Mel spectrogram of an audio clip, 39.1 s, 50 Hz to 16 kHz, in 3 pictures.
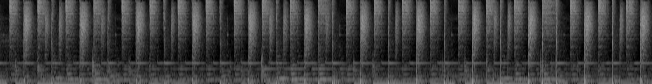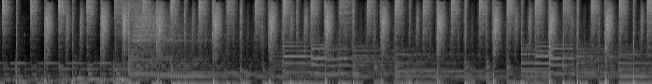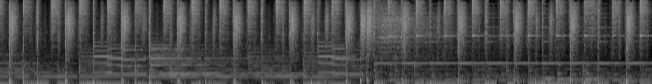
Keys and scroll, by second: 4.0 f, 7.8 f, 8.0 f, 11.2 f, 11.4 f, 22.0 Right, 22.0 Right, 22.2 Right, 22.3 Right, 22.4 Right, 22.7 Up, 22.8 Up, 22.9 Up, 23.0 Up, 23.1 Up, 23.2 Up, 23.5 Down, 23.6 Down, 23.7 Down, 23.8 Down, 24.4 Up, 24.8 Up, 24.8 Up, 25.0 Up, 25.6 Left, 25.9 Left, 26.0 Left, 26.1 Left, 26.1-29.2 Left, 32.4 super+Up, 32.6 super+Up, 32.6 super+Up, 33.6 super+Down, 33.8 super+Down, 34.0 super+Down.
